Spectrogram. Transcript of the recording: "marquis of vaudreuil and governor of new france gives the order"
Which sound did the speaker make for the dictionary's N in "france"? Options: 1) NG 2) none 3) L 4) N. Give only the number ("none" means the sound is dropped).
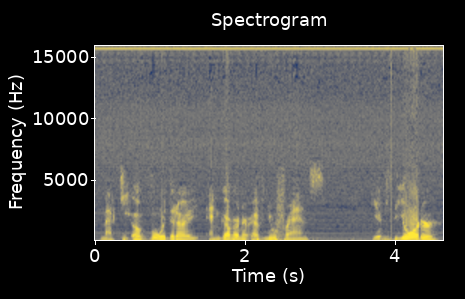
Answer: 4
